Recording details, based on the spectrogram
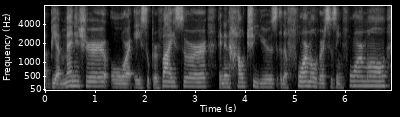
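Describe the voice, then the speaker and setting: Brazilian-accented presenter, steady middle pitch. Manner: halting, many filler uhs and restarts. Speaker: language school presenter. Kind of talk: informational webinar presentation.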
